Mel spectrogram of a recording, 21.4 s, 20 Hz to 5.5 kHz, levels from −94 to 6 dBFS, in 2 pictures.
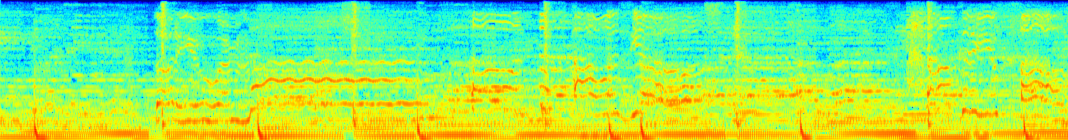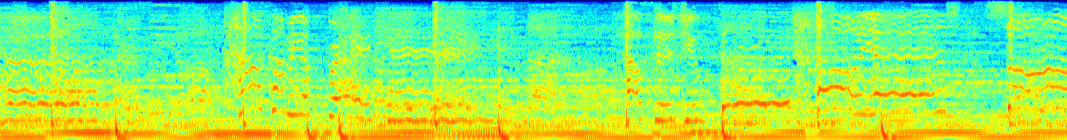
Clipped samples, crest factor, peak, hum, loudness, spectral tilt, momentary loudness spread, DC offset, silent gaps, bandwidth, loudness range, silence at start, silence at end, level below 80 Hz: under 0.1%; 16 dB; 0 dBFS; none; -17 LUFS; -7.5 dB/octave; 5 LU; under 0.1%; none; 5.4 kHz; 1 LU; 0 s; 0 s; -26 dBFS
